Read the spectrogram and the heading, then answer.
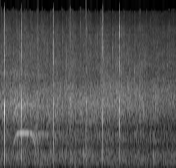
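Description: An audience applauds a couple who have stood up, a dense wash of clapping with a few sharp, louder claps standing out in a steady rhythm, tapering off toward the end.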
